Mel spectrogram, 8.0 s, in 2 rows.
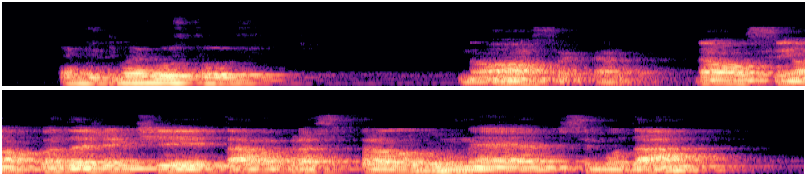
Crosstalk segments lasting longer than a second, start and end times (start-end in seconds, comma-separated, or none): none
